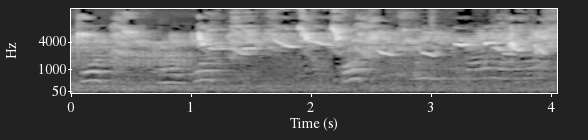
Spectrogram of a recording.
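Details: Horsfield's bush lark kept in Indonesia, singing busily: dense high twittering overlaid with lower, clear slurred whistles and rising notes, varied and continuous, faint hiss beneath.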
